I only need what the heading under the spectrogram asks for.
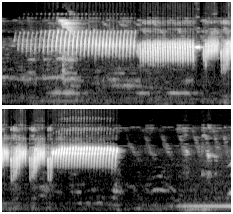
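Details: Canary song from a training (masteran) recording labelled kenari paud: a fast buzzy trill, then a lower rolling trill broken by quick rising-falling notes, ending in another sustained rapid trill before it stops.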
